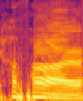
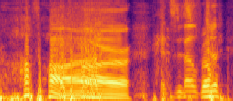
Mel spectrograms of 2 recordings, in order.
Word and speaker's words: Huffar: My name is Huffar. Huffar. It's pronounced just the way it's spelled.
